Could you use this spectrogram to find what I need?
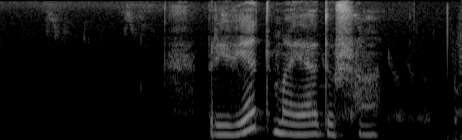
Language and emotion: Russian, positive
